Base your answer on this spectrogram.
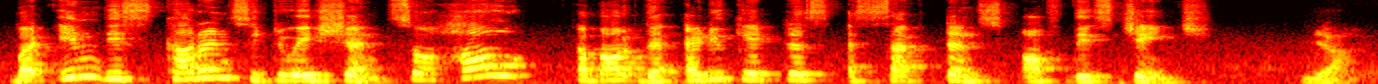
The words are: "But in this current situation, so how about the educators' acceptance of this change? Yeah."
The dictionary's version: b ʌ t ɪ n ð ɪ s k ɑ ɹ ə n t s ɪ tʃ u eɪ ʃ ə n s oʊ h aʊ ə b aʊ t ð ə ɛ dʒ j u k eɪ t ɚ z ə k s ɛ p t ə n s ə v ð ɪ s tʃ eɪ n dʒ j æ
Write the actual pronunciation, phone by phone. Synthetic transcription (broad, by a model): b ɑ t ɪ n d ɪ s k ɑ ɹ ə n t s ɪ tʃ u eɪ ʃ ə n s oʊ h aʊ ə b aʊ t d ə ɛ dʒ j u k eɪ t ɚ s ə k s ɛ p t ə n s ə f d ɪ s tʃ eɪ n dʒ j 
